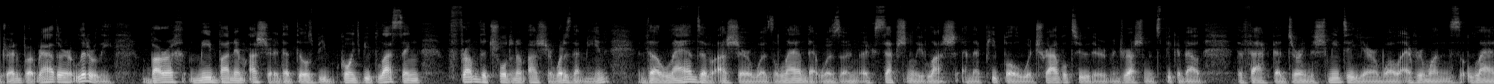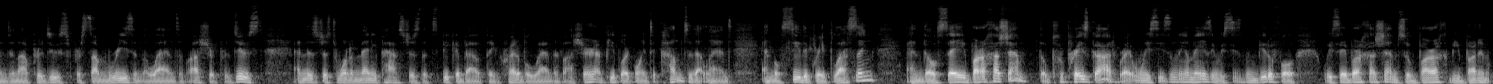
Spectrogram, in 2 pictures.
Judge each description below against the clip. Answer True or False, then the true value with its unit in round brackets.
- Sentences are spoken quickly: True (245 wpm)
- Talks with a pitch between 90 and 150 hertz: False (80 Hz)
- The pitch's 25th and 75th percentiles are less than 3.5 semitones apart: False (3.8 semitones)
